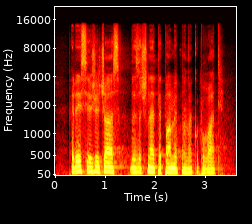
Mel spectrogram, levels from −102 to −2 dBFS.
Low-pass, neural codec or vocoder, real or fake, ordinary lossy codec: 14.4 kHz; codec, 44.1 kHz, 2.6 kbps, SNAC; fake; none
